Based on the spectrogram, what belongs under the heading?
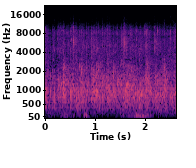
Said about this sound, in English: Y'all just give her one more round of applause.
